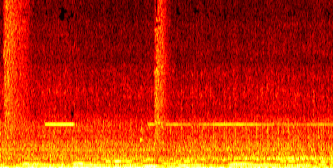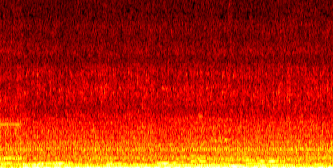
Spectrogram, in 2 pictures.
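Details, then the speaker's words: Military army truck that hadn't run in four years, diesel idling: steady high beep of the air brake low-pressure alarm because the system hasn't built air pressure; no brakes. "Le bip est l'alarme du système de freinage pneumatique. Et finalement, l'air atteindra la pression et s'arrêtera."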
